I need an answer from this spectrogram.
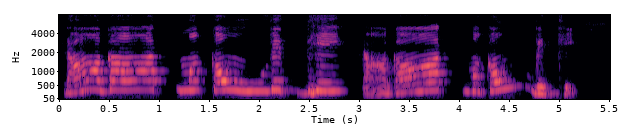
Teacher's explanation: It will be soft aghata or saumya aghata because it is coming on a long ga sound. Ragatmakam kam nasal v sound for the anuswara there because anuswara is followed by the letter v in the word vidhi vidhi.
